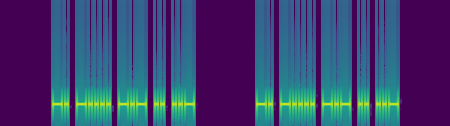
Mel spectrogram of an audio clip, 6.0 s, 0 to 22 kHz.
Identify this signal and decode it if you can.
Morse code, heard as a keyed tone, about 32 wpm, 700 Hz. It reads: N6KIU N6KIU
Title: USA Call Signs - 5 Characters - Repeated 3x - 30wpm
